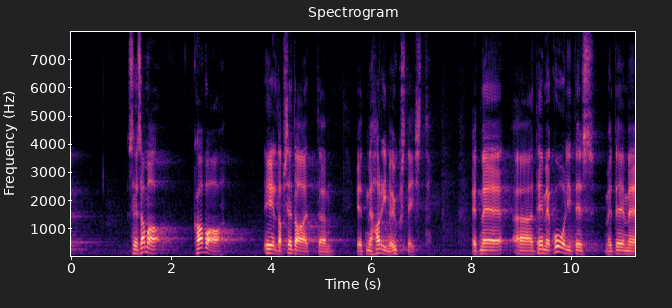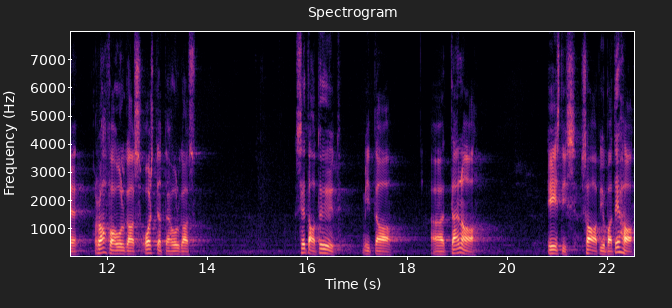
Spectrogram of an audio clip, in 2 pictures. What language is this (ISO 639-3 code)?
est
